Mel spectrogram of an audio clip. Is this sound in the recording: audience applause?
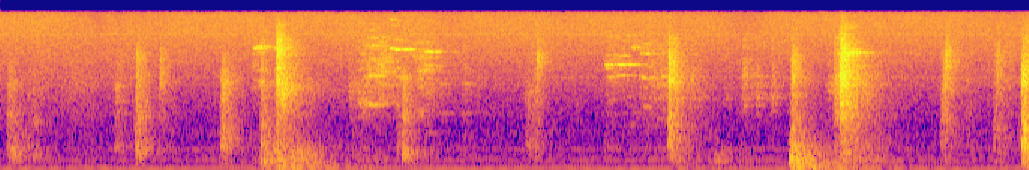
no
